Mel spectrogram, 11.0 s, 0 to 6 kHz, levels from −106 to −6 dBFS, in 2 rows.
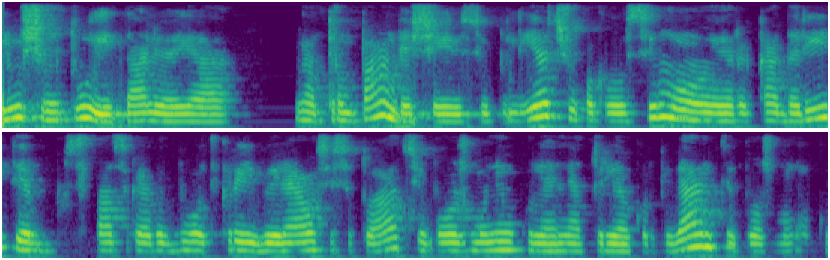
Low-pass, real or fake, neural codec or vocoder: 5.4 kHz; real; none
